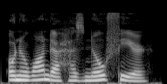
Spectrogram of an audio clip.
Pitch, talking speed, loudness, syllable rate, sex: 185 Hz, 145 wpm, -15 LUFS, 5.0 syllables/s, female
